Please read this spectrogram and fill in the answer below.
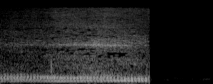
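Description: A motor vehicle engine running steadily and getting slightly louder, over outdoor noise, cut off abruptly about one and a half seconds in, followed by near silence.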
